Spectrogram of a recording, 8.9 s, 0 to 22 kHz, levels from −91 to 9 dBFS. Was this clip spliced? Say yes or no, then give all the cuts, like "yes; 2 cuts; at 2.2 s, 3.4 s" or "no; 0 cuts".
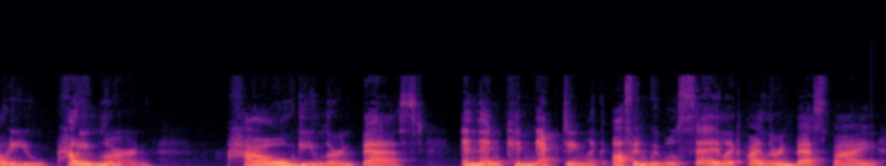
no; 0 cuts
